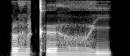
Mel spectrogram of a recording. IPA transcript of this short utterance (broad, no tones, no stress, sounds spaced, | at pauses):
ɭ æ̤ ɭ kʼ ɯ ɦ o̤ j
